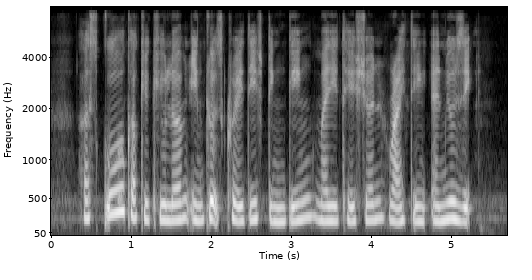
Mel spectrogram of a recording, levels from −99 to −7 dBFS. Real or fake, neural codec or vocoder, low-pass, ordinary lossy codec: real; none; 7.2 kHz; none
